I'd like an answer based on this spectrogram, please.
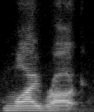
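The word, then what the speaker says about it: Weyhrauch: so what was it my last name is pronounced my rock but spelled w e y h r a u c h wow i would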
